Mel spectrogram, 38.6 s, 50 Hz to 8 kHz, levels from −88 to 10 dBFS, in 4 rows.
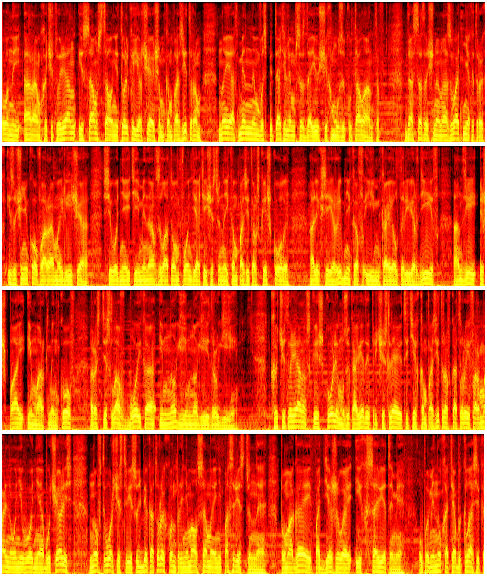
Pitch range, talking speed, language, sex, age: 90-105 Hz, 125 wpm, Russian, male, 50-69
